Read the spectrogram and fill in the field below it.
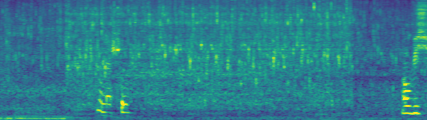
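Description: Water trickles softly over stones.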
